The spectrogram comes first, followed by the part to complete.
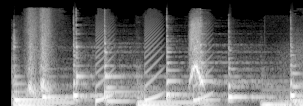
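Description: Cheerful animated-intro jingle: short, bouncy pitched notes with several quick upward pitch slides as sound effects.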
